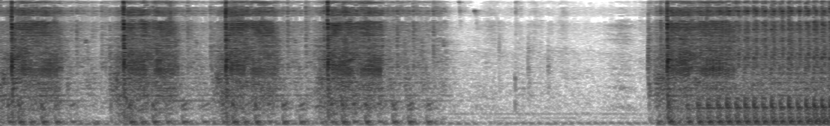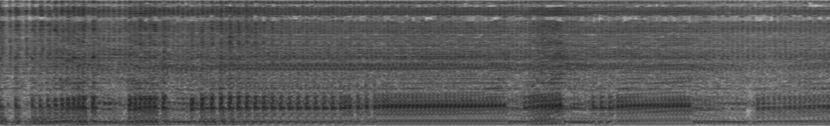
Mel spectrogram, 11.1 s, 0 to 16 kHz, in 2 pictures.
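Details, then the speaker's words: 1978 Honda XR75 single, first run since about 1989 after restoration; catches after stumbling tries, then runs uneven and hunting; would not idle or drive well, low on power; timing and compression checked; cause was carburetor needle clip in wrong position. "so the reason it took a few weeks is that I had a runability issue it just would not idle or or drive well it was low on power"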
